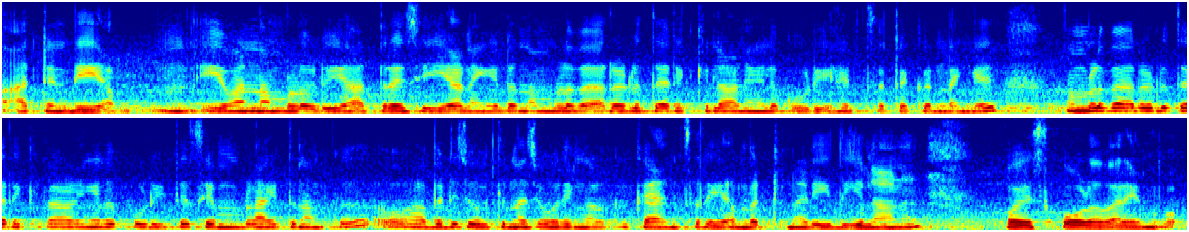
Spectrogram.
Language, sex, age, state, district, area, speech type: Malayalam, female, 18-30, Kerala, Thrissur, rural, spontaneous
